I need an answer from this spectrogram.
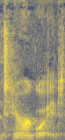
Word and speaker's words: pterygoid: Just know that the 2 main muscles that we're working with in the jaw is the masseter and the pterygoid. Pterygoid spelled like a T, like pterodactyl.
